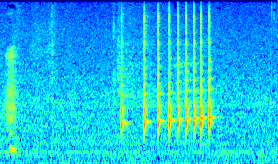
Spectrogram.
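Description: One sharp tap, then a quick run of about eight sharp, pitched taps that speed up and rise slightly in pitch before stopping.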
